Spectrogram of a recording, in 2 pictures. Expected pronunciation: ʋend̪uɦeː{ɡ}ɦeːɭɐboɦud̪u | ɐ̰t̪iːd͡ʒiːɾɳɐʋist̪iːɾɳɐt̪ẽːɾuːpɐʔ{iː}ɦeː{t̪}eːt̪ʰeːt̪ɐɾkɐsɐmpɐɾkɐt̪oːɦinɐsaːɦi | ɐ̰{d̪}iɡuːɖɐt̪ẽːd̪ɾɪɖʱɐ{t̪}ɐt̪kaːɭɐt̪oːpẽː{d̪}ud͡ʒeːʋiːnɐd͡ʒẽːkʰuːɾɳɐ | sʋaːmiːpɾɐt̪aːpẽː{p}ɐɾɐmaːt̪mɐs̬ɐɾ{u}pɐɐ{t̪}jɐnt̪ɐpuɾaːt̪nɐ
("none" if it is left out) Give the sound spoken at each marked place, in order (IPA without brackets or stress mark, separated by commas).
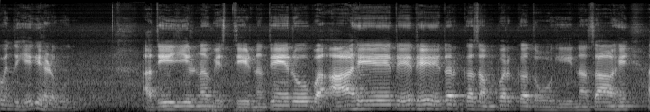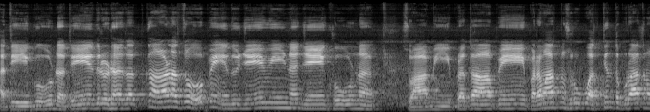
ɡ, aː, t̪, t̪, t̪, d̪, p, uː, t̪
